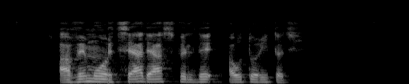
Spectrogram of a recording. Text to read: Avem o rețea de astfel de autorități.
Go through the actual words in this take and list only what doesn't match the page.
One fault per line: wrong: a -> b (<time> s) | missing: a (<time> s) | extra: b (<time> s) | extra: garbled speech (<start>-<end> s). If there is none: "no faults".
no faults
